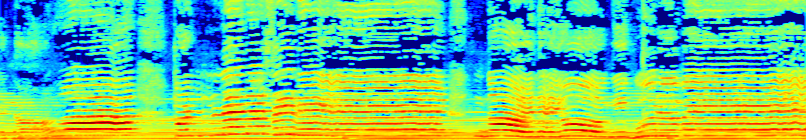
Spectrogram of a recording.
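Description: A boy singing a Kannada song solo, with sliding, ornamented notes and short breaths between phrases, over a steady unchanging drone.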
